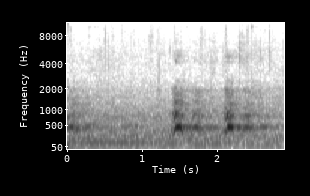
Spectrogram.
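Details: Two short, sharp barks about half a second apart from Velikiy Voin Admiral, a young male alabai or Central Asian Shepherd Dog, over a faint steady background hum.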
